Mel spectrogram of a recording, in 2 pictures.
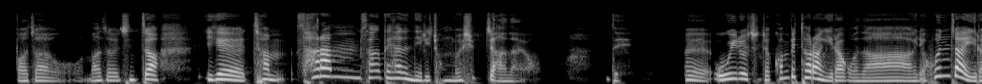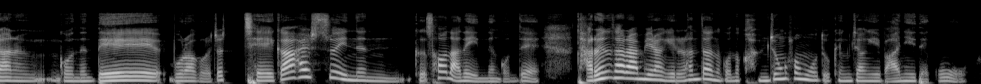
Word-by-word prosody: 맞아요, 165 0 -6
맞아요. 180 +1 -4
진짜 210 +2 +2 0.5
이게 220 -6 +4
참 230 -1 0
사람 350 -4 +4
상대하는 295 -6 0
일이 180 -1 -1
정말 180 0 -4
쉽지 - - -1
않아요. 150 -2 -8 0.7
네. - - -7 0.7
예 185 -5 -2
오히려 245 +4 +3
진짜 220 -2 -3
컴퓨터랑 285 - +3
일하거나 165 -1 -1
그냥 165 - -5
혼자 390 -1 +5
일하는 175 +2 -2
거는 160 -1 -5
내 180 +1 +4
뭐라 165 -1 -3
그러죠? 135 +8 -7 0.2
제가 175 +11 +3
할 340 +1 +2
수 310 -3 -3
있는 170 - -3
그 - - -6
선 295 -1 0
안에 165 +1 +1
있는 135 -1 -8
건데 145 +1 -9 0.4
다른 245 +12 +3
사람이랑 255 -9 +5
일을 165 +3 -4
한다는 230 -3 0
거는 170 +1 -7
감정 245 +10 -2
소모도 225 -9 -3
굉장히 160 -1 -5
많이 150 +5 -4
되고 155 -5 -9
180 Hz, 290 characters per minute, -21 LUFS, 165-240 Hz, 0.7 s, 혼자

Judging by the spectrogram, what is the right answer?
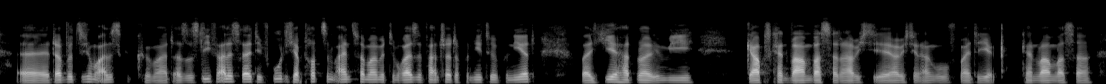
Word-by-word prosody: Äh, 90 0 +1
da 105 - +4
wird 120 0 -4
sich 120 - -5
um 120 - -4
alles 115 +1 0
gekümmert. 90 -2 -7
Also, 95 +1 -4
es 100 - -6
lief 130 +1 -5
alles 130 0 +2
relativ 120 -3 +2
gut. 135 +1 -5
Ich - - -3
hab - - +4
trotzdem 125 -3 -3
ein, 115 0 +2
zweimal 115 -1 0
mit 115 - -5
dem 105 - -10
Reiseveranstalter 110 0 +1
von 100 - -15
hier 110 0 -3
telefoniert, 110 +3 -1 0.4
weil 90 - +2
hier 115 +3 +1
hat 105 -1 +1
man 100 -2 +3
irgendwie 100 +1 -5 0.5
gab's - - +6
kein 105 -3 -1
Warmwasser. 95 0 +6
Dann 90 - -2
habe 90 0 +2
ich 95 - -7
die 90 0 -1
habe 95 0 +1
ich - - -9
den 85 -1 -6
angerufen, 90 0 -8
meinte 90 0 -4
hier: 90 -1 -3 0.3
„Kein 95 -2 -5
Warmwasser,“ 90 -1 +1
100 Hz, 240 wpm, -25 LUFS, 90-115 Hz, 0.5 s, gab's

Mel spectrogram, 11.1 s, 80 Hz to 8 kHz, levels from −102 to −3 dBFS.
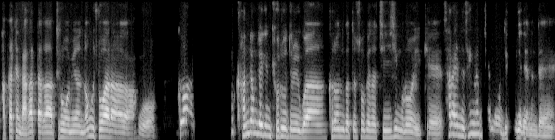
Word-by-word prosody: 바깥에 145 0 -1
나갔다가 125 +2 +4
들어오면 135 -3 -1
너무 170 +2 -1
좋아라 150 -3 +7 0.4
하고 95 - -7 0.4
그런 245 +2 +2 0.9
그 260 - -14
감정적인 205 -2 +1
교류들과 145 -5 +2
그런 155 0 -2
것들 150 -1 -3
속에서 145 -2 -3
진심으로 140 -2 -2
이렇게 115 0 -6
살아있는 200 -3 0
생명체로 190 - -6
느끼게 140 +6 -3
되는데 95 -6 -4
145 Hz, 310 characters per minute, -24 LUFS, 130-165 Hz, 0.9 s, 좋아라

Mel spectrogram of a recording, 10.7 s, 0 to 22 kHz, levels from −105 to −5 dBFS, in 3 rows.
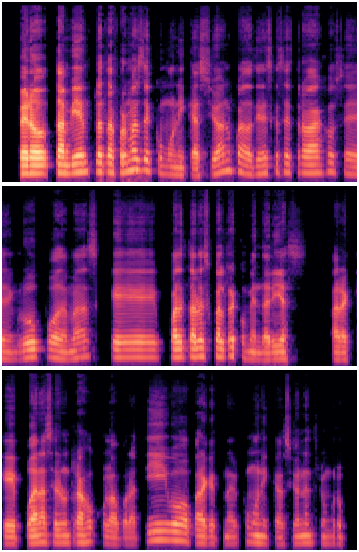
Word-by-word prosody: Pero, 140 0 +11
también 150 +2 +6
plataformas 165 +4 +1
de 190 - -2
comunicación 130 - -7
cuando 145 -7 -5
tienes 135 +2 -8
que 160 - -13
hacer 155 -1 -8
trabajos 145 +2 -4
en 120 -3 -9
grupo 140 +3 -4
o 130 - 0
demás, 130 +5 -9
¿qué 140 0 -4
cuál, 140 0 +3
tal 145 -1 +2
vez, 150 -1 -2
cuál 150 -1 -1
recomendarías 115 -5 -6 0.2
para 110 -1 -3
que 110 -1 -4
puedan 115 +1 +1
hacer 120 -1 -6
un 120 - -8
trabajo 125 +2 -4
colaborativo 145 +10 -7
o - - -7
para 115 -1 -2
que 110 - -10
tener 105 -1 -17
comunicación 115 -3 -11
entre 120 -1 -13
un 110 - -17
grupo? 110 - -17
135 Hz, 195 wpm, -25 LUFS, 115-150 Hz, 0.2 s, Pero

